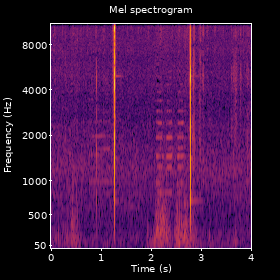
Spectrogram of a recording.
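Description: Handling noise of a hand-held camera: two sharp clicks about a second and a half apart, with a low rumble on the microphone between them.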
